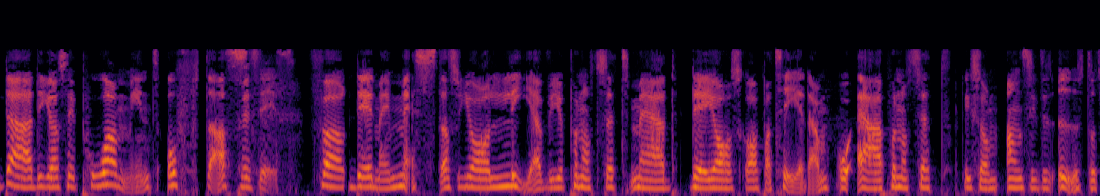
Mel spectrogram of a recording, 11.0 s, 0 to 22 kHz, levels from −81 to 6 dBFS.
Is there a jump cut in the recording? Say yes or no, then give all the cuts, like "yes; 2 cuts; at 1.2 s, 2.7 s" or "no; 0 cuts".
yes; 5 cuts; at 3.4 s, 3.8 s, 6.8 s, 7.7 s, 9.6 s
